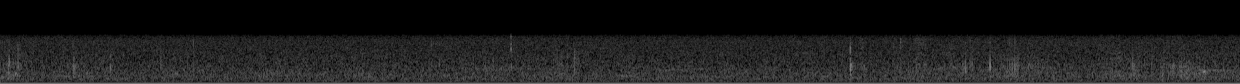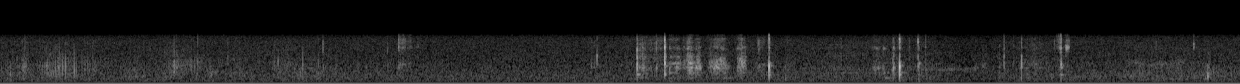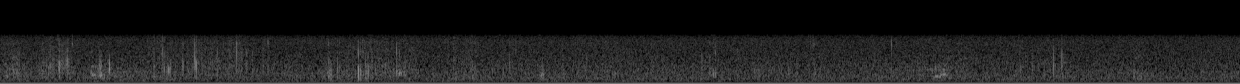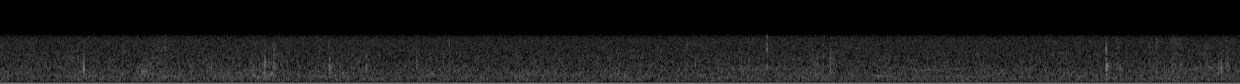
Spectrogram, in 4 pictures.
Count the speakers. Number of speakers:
zero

